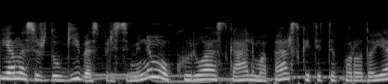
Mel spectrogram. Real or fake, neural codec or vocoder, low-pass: real; none; 7.2 kHz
